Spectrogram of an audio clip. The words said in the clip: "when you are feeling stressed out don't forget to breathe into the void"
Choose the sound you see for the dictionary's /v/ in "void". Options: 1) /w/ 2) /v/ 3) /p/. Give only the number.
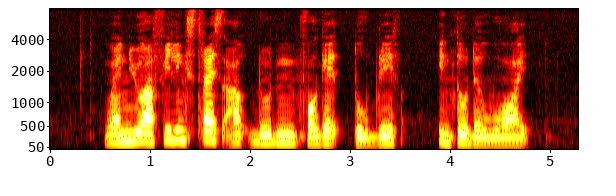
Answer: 1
